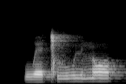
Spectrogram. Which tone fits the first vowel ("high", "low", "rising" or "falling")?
low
